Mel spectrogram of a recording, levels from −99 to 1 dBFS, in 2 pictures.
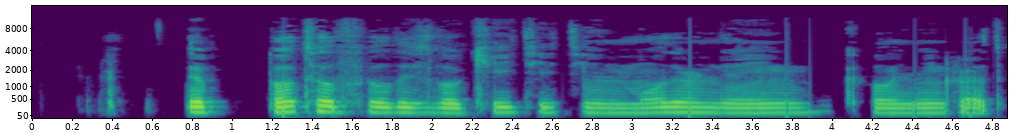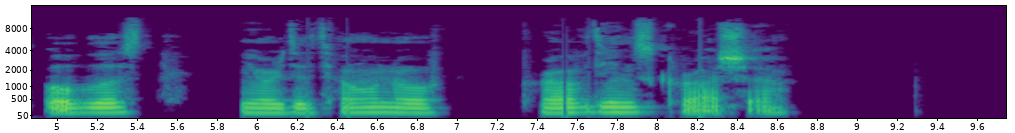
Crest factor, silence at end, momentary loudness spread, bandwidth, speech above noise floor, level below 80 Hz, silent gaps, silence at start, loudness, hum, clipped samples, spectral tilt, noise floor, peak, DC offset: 20 dB; 1.1 s; 10 LU; 11 kHz; over 66 dB; -56 dBFS; none; 0.4 s; -25 LUFS; none; under 0.1%; -6 dB/octave; under -90 dBFS; -6 dBFS; under 0.1%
